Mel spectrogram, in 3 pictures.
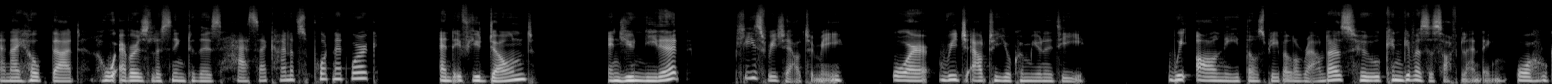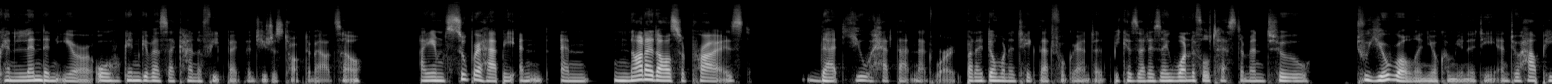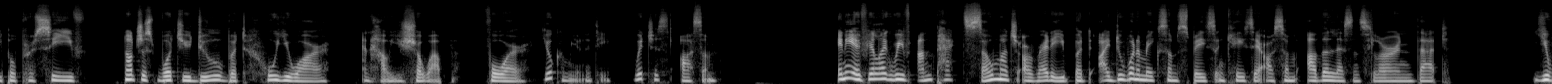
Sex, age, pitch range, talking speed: female, 30-49, 160-195 Hz, 205 wpm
